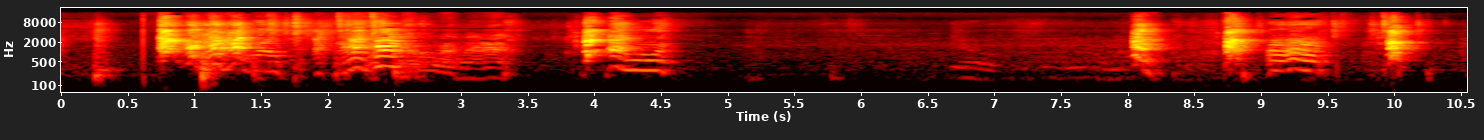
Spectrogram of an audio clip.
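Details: A Pitbull and a King Charles Spaniel playing together. Loud bursts of sharp, harmonic barking and yapping come in three bouts, separated by a long quiet gap in the middle.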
